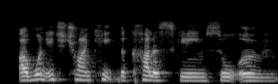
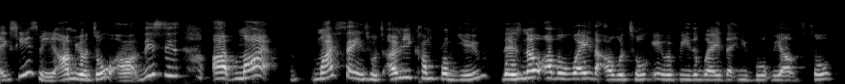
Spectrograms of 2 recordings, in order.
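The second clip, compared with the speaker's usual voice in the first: retold indignation, rising higher and louder; mock-affronted daughter, raised voice; indignant retort; 4 semitones higher, 4 dB louder than usual. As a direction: answer mum back, building in outrage. Acted indignant retort to her mother.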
